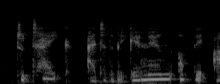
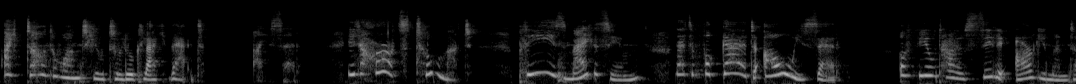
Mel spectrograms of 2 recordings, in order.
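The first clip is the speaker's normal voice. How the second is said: much higher, tearful pleading; pleading wife; 6 semitones higher, 7 dB louder than usual. A narrator's reading. Young wife begging Maxim to forget the quarrel, high and tearful. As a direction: beg him to forgive.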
